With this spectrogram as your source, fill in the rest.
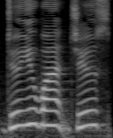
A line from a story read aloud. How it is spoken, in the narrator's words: Mom screamed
